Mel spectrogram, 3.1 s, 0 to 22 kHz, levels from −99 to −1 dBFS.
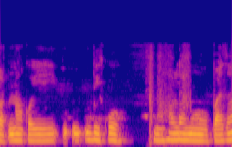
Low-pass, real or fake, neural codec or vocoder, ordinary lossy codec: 7.2 kHz; fake; vocoder, 44.1 kHz, 80 mel bands, Vocos; none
